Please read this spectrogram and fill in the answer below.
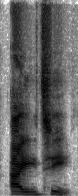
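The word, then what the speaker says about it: Ayiti: Ah is the sound of creation.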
